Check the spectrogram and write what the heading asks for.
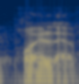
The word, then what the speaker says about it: Poilievre: that even the leader of I can never pronounce his last name, Pierre Poilievre, I think is how he pronounces it.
